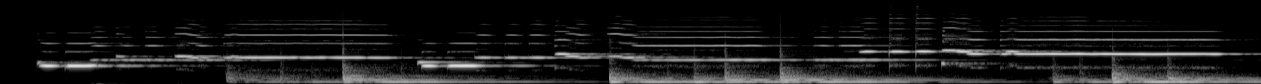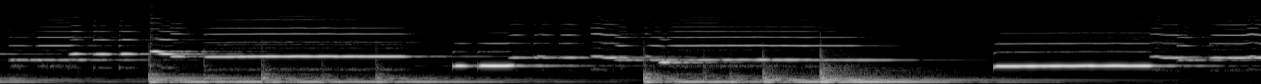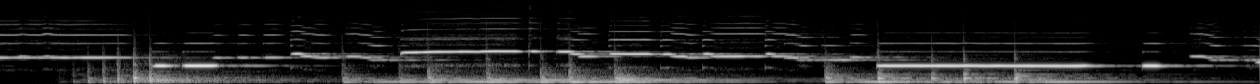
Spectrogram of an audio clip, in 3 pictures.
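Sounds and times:
medieval whistle melody: 0.4 - 37.8.

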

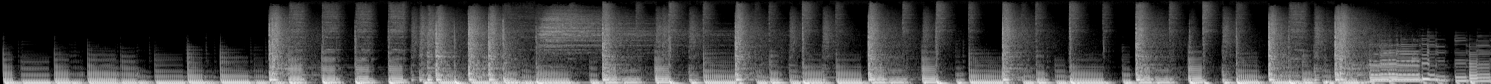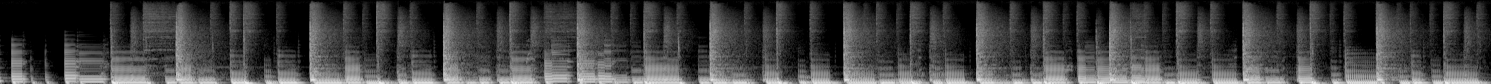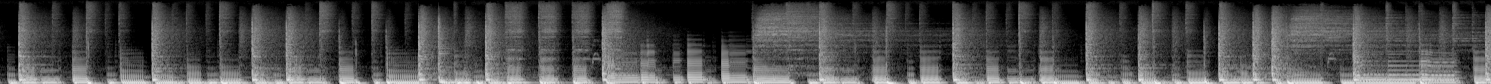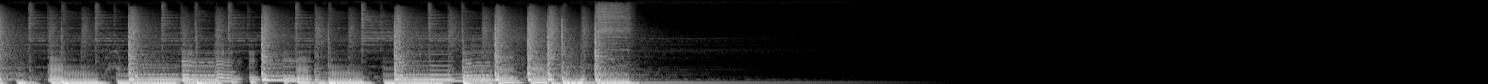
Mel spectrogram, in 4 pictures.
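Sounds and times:
classic finger-played bass: 0.0 - 51.6.

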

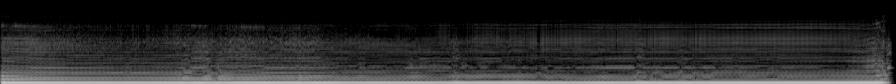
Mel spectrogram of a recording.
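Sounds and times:
elongated organic didgeridoo drone: 0.0 - 8.9.

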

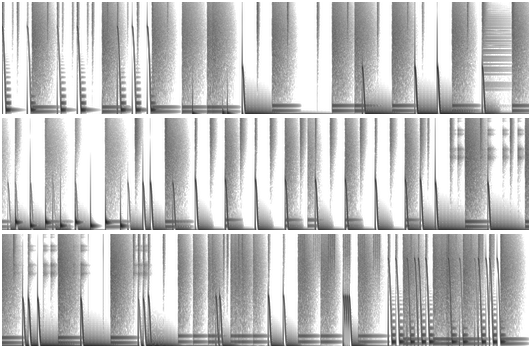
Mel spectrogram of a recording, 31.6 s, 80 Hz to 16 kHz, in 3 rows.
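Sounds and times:
drum module: 0.0 - 5.8, 6.7 - 31.5.

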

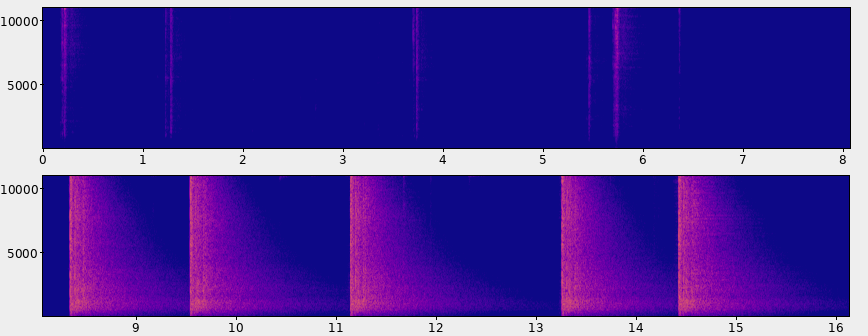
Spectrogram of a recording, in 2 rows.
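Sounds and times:
9mm pistol loading: 8.4 - 10.6, 11.2 - 12.2, 13.3 - 15.6
9mm pistol cocking: 8.4 - 12.3, 13.3 - 15.7.

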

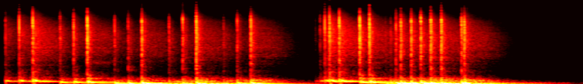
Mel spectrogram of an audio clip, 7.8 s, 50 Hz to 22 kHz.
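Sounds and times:
tom drums: 0.1 - 7.2.

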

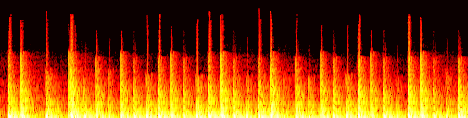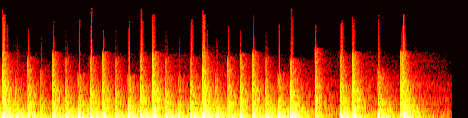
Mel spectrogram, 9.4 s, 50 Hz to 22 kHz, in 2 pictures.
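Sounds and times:
muted Brazilian surdo drum: 0.0 - 9.0.

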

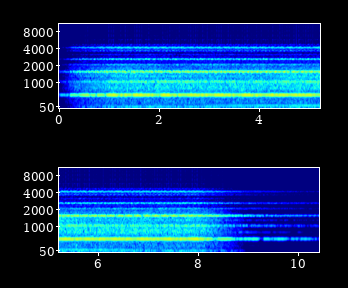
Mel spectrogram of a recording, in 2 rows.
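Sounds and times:
aetheric solo synth pad: 0.4 - 8.7.

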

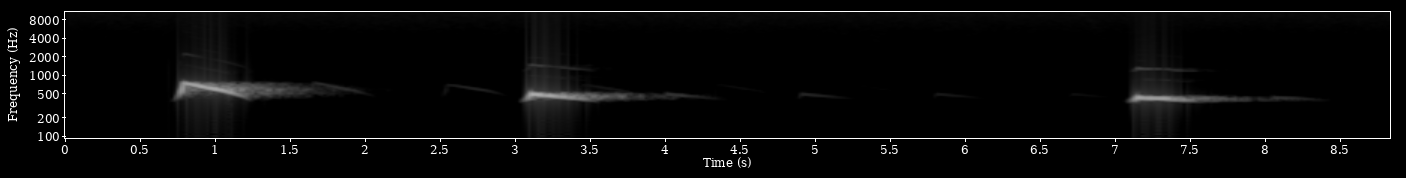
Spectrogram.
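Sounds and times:
owl calling with wavering drawn-out hoot: 0.7 - 1.8, 3.0 - 3.8, 7.1 - 7.8.

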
